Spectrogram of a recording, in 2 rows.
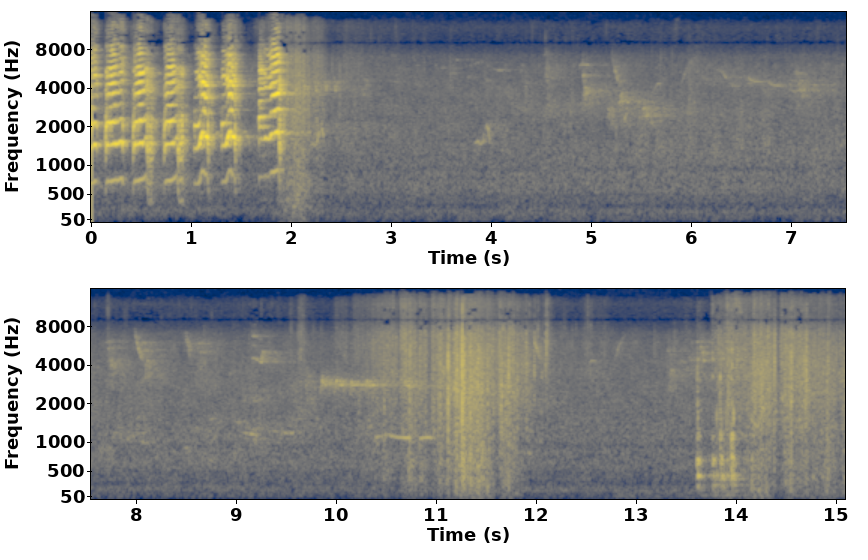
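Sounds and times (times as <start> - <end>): birds chirping: 0.0 - 14.4
wings flapping: 1.8 - 2.4, 10.2 - 12.2, 13.6 - 15.0.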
